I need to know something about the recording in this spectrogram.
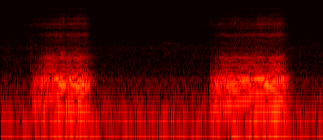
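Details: A female Boston Terrier snores in two long, rattling breaths of about a second each while sleeping indoors; the owner says she snored all night.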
